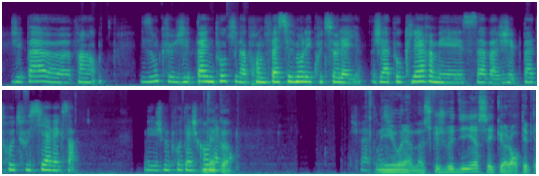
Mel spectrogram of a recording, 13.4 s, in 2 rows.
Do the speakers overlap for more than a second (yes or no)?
no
